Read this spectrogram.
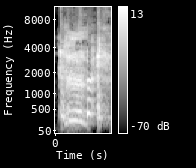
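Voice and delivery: sudden loud choking cough; coughing fit. Real, not acted. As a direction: cough hard after swallowing wrong. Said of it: "ich habe mich grad verschluckt".

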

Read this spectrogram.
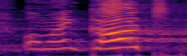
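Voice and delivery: loud, high cry of shock. Acted. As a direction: exclaim in shocked disbelief. Startled after an explosion. (erschrocken ausgerufen)

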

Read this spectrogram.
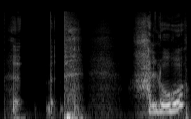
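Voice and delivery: breathless stuttered hello, then a small rise; stammering in awe. A narrator's reading. Girl stammers back at the shining angel, awestruck. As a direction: stumble over the word, struck with wonder. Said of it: "voll Staunen heraus".

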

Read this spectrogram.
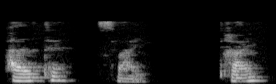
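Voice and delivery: slow, paced breath counting. Acted. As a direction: count each breath calmly and evenly. Counts the box breathing aloud.

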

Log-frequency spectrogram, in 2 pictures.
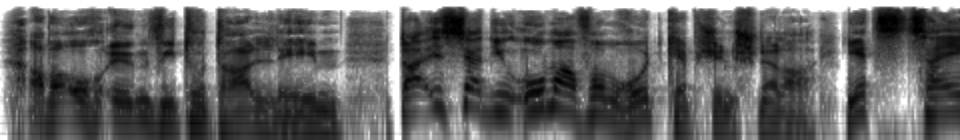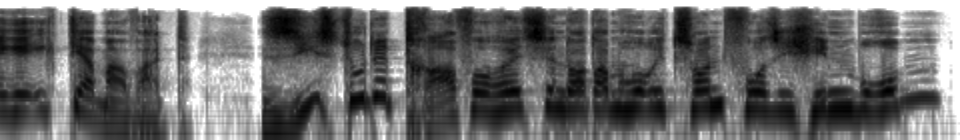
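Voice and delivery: high, scoffing; cocky web designer. Acted. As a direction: brag and belittle him. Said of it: "sagte da der Lars".

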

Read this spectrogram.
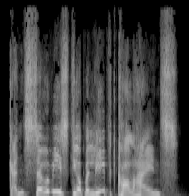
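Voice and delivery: high sweet ogress voice; dutiful cartoon wife. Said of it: "sprach die Brigitte Menschenfresser". (hohe Stimme der Menschenfresserin)

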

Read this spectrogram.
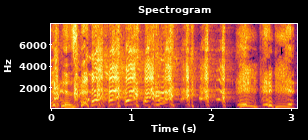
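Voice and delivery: high-pitched laughing burst; real laughter. Real, not acted. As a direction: crack up at the punchline. Laughs at own story.

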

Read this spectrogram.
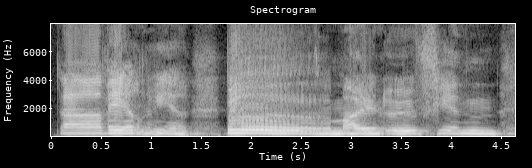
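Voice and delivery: put-on high, loud croaky old witch voice; croaking witch. Witch inviting Vanya home, croaking and sly. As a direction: play the sly old hag inviting him along. Witch stops her oven.

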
